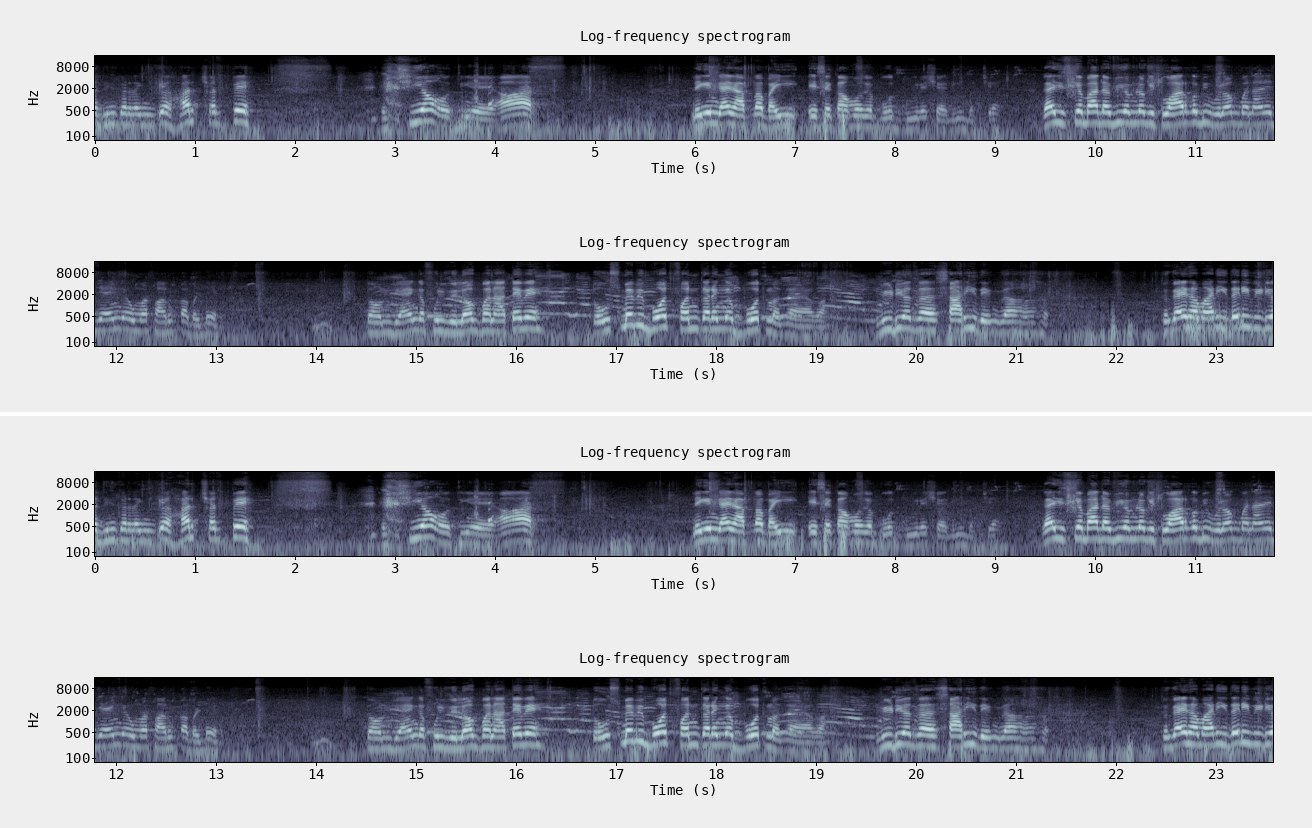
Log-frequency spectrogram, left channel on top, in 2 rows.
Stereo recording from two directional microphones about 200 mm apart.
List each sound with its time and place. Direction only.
0.0 s a woman's voice: 50° right (ahead or behind)
1.4 s speech: 25° right (ahead or behind)
3.1 s speech: 5° left (ahead or behind)
5.9 s speech: 5° left (ahead or behind)
12.3 s speech: 25° right (ahead or behind)
14.8 s speech: 10° right (ahead or behind)
16.3 s children playing: 50° left (ahead or behind)
16.7 s speech: centre (ahead or behind)
19.2 s children playing: 50° left (ahead or behind)
19.7 s speech: 5° right (ahead or behind)
22.5 s speech: 5° right (ahead or behind)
